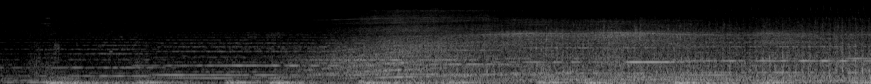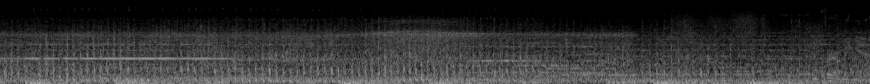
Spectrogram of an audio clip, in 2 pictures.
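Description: A capture team helicopter in the video game Jurassic World Evolution 3 whirs loud and steady after a short buildup, its rotor drone filling the scene under bits of game dialogue.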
